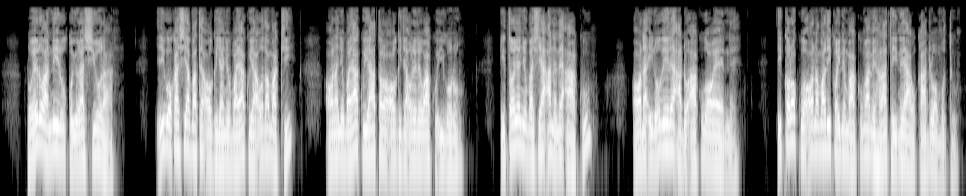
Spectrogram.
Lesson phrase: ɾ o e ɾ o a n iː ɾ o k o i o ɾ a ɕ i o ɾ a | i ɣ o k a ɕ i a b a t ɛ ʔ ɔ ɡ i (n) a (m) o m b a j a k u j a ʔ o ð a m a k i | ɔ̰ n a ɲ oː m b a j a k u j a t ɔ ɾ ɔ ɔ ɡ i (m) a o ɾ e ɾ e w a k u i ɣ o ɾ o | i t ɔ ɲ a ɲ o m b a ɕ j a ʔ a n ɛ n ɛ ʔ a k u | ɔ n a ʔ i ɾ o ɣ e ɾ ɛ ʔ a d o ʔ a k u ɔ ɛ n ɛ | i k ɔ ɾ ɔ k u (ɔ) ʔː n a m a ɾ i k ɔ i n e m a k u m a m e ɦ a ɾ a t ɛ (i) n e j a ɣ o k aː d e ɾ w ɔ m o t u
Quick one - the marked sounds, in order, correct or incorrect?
incorrect: ɲ, incorrect: ɲ, incorrect: ɲ, correct, correct

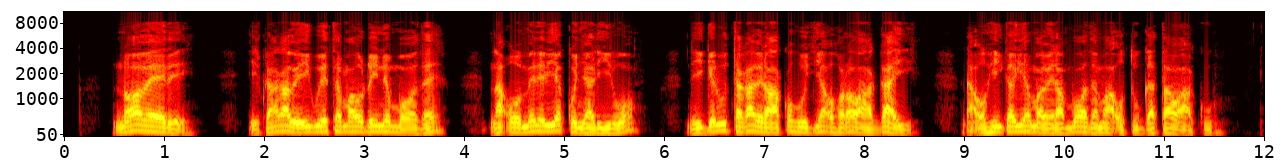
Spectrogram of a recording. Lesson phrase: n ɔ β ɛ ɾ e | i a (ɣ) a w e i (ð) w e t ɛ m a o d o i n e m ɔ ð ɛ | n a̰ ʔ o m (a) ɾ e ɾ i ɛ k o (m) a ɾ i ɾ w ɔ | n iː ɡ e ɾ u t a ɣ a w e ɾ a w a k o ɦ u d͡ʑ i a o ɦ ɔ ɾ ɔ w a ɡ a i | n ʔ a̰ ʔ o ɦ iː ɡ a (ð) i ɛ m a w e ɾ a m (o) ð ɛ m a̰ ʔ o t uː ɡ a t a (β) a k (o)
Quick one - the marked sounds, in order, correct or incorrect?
correct, incorrect: ɣ, incorrect: e, incorrect: ɲ, incorrect: ɣ, incorrect: ɔ, incorrect: w, incorrect: u

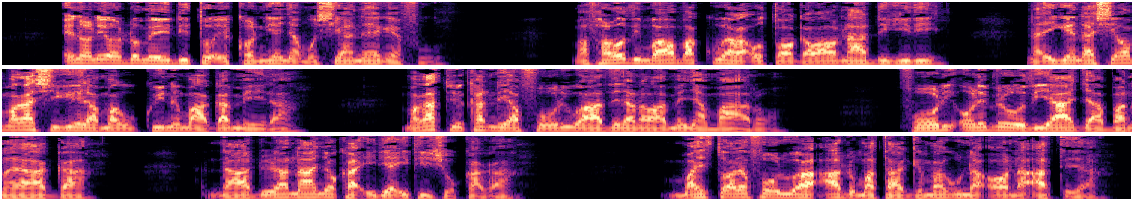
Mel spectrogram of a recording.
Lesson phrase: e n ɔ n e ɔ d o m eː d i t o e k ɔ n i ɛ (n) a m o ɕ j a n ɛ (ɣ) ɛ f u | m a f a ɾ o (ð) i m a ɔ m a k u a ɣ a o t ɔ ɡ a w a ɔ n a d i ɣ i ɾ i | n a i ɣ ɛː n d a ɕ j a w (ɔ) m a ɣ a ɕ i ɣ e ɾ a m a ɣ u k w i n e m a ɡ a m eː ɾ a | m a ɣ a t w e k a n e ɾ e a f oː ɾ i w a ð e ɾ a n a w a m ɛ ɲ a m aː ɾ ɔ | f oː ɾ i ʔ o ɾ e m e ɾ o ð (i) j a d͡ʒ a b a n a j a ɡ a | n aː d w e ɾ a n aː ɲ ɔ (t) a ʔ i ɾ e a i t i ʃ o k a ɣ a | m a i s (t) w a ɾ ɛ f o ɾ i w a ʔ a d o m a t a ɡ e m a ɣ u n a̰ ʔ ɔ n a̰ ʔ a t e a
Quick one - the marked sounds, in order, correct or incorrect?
incorrect: ɲ, correct, correct, correct, correct, incorrect: k, correct

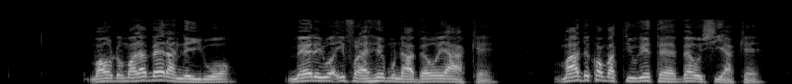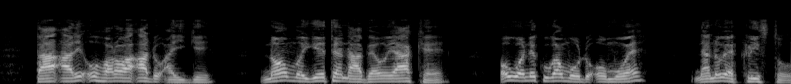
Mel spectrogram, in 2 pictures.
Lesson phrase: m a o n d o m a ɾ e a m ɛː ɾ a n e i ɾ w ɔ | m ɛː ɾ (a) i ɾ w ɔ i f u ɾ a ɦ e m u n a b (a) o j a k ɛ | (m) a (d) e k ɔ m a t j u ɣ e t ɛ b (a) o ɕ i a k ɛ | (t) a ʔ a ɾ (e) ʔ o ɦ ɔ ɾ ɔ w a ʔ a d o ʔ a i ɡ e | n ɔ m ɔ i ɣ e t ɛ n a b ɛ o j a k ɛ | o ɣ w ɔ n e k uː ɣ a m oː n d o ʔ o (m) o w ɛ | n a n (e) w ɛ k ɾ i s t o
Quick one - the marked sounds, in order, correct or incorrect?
incorrect: e, incorrect: ɛ, correct, correct, incorrect: ɛ, correct, correct, correct, correct

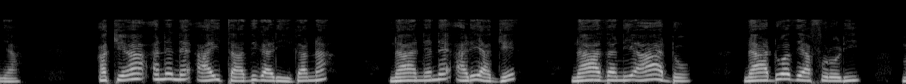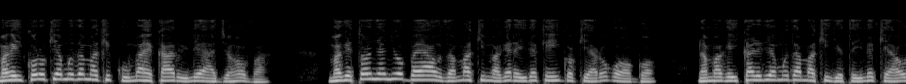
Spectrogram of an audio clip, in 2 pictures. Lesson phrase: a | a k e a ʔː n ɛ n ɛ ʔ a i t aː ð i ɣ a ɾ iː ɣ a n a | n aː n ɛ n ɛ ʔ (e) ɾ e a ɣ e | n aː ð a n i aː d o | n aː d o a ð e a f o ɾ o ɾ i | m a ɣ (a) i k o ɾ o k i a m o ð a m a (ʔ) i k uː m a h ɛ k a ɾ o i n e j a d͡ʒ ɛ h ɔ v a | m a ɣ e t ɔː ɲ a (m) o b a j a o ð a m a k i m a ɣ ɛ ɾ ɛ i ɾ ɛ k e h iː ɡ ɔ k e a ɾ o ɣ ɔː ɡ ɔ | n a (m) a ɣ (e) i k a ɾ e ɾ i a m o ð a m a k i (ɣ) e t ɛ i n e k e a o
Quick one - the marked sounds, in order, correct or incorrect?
incorrect: a, incorrect: e, incorrect: k, incorrect: ɲ, correct, correct, correct

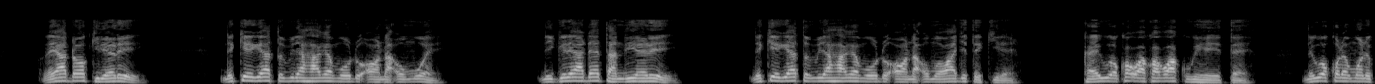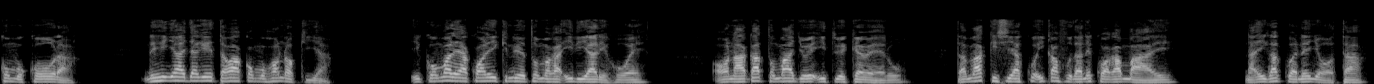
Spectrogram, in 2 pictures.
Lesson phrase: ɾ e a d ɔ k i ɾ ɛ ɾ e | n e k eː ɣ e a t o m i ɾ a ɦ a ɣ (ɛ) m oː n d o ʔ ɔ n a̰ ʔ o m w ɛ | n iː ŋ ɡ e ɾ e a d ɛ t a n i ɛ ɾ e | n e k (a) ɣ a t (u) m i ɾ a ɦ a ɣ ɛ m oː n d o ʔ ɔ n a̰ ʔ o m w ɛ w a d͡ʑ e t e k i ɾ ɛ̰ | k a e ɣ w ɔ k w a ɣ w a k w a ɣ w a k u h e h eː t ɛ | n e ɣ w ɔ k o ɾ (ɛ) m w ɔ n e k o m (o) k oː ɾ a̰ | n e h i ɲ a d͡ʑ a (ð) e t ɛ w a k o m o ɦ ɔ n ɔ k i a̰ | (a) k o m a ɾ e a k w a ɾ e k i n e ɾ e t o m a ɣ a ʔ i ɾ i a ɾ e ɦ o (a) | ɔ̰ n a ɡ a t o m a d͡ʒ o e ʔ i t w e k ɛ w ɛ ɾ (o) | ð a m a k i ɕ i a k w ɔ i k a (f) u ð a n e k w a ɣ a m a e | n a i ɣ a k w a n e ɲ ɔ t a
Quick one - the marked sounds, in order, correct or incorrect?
correct, incorrect: e, incorrect: o, correct, correct, incorrect: ɣ, incorrect: i, incorrect: ɛ, correct, correct

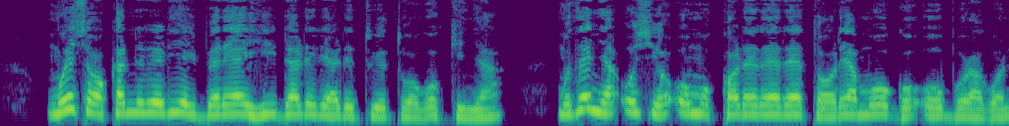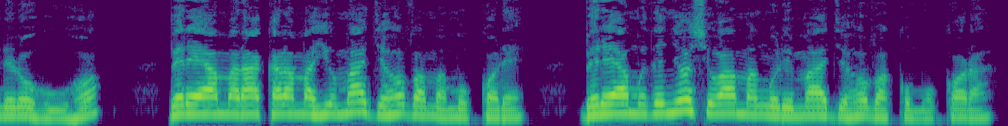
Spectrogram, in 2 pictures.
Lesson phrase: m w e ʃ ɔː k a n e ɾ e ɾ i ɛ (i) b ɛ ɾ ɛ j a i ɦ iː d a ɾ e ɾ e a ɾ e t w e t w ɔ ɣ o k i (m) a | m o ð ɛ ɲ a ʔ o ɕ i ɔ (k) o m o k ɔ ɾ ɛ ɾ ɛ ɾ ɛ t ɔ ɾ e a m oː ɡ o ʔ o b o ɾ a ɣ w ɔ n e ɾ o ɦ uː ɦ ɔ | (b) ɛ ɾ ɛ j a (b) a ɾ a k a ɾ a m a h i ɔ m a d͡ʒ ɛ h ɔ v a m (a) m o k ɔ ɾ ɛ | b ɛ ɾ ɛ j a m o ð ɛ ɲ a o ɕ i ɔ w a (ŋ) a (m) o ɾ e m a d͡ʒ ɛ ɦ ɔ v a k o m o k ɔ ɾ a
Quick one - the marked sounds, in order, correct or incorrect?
correct, incorrect: ɲ, incorrect: ʔ, correct, incorrect: m, correct, incorrect: m, incorrect: ŋ

